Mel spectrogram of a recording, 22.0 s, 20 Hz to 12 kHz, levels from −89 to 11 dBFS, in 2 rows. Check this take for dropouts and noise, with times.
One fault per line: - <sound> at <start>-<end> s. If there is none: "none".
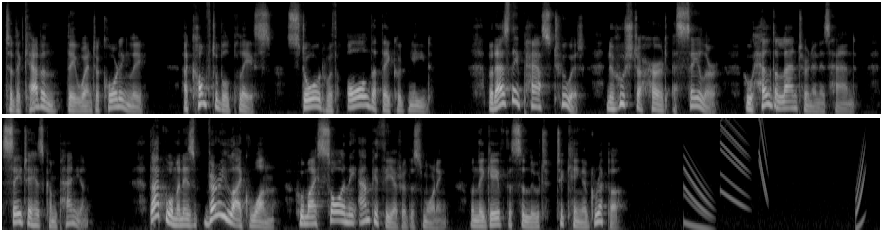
- chirp at 19.5-20.6 s
- chirp at 21.7-21.8 s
